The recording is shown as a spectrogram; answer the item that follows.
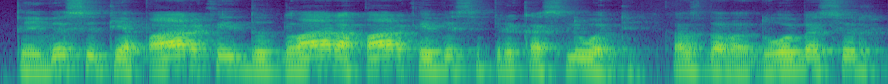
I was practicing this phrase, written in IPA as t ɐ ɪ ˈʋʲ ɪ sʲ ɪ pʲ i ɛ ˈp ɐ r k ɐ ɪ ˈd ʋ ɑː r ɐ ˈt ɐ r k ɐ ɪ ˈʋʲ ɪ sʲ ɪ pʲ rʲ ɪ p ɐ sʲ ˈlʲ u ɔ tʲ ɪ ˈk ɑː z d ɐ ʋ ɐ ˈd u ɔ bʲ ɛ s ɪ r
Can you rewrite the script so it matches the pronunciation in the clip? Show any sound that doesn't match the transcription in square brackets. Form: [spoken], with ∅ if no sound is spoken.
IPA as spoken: t ɐ ɪ ˈʋʲ ɪ sʲ ɪ [tʲ] i ɛ ˈp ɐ r k ɐ ɪ ˈd ʋ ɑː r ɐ [ˈp] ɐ r k ɐ ɪ ˈʋʲ ɪ sʲ ɪ pʲ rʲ ɪ [k] ɐ sʲ ˈlʲ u ɔ tʲ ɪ ˈk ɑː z d ɐ ʋ ɐ ˈd u ɔ bʲ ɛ s ɪ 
